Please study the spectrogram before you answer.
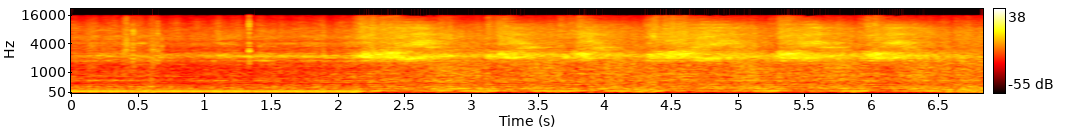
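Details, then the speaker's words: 1969 Pontiac GTO Convertible 400 V8, automatic, deep even burble swelling and settling with revs; healthy exhaust note, runs great, though a slight exhaust leak on one side is suspected. "Exhaust sounds nice. Car runs great."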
